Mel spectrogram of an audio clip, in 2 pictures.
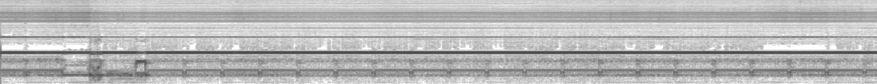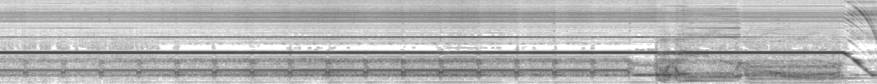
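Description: The spindle of a home-built CNC milling machine whines at a steady pitch while an end mill cuts a nylon block, with a faint regular ticking under it. Near the end the sound changes as the cutter comes clear. Then the whine falls quickly as the spindle spins down and stops.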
